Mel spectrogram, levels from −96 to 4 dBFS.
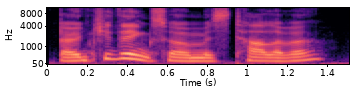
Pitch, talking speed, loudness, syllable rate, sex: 175 Hz, 240 wpm, -19 LUFS, 6.0 syllables/s, female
